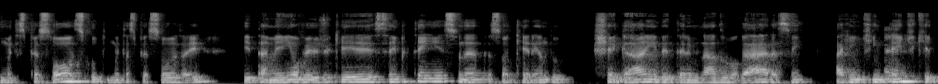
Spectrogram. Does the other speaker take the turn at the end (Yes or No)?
No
